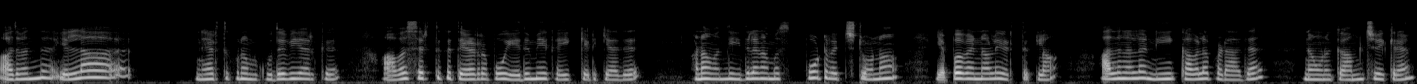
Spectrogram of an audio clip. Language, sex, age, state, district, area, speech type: Tamil, female, 18-30, Tamil Nadu, Nilgiris, urban, spontaneous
